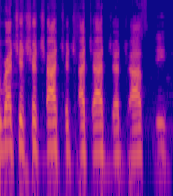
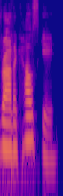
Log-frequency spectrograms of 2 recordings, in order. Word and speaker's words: Ratajkowski: RATAJKOWSKI. I think it's just Ratajkowski. Ratajkowski? Yeah, I think the J is silent.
